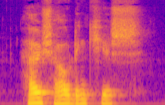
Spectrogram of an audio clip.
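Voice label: "huishoudinkjes", Dutch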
